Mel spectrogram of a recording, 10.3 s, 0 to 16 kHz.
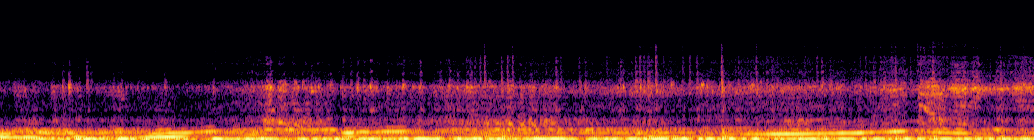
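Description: Toyota Chaser JZX100's engine accelerating hard, its pitch climbing and then dropping three times as the revs rise and fall, over a steady low road rumble.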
